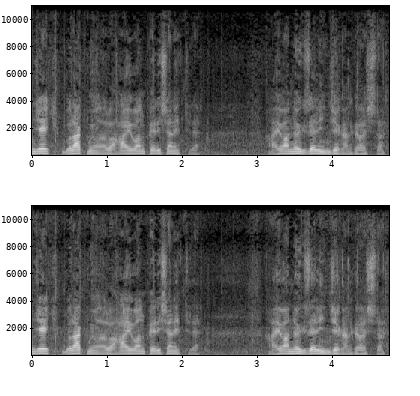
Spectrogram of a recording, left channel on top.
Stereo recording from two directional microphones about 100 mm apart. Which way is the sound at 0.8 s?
20° left (ahead or behind).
